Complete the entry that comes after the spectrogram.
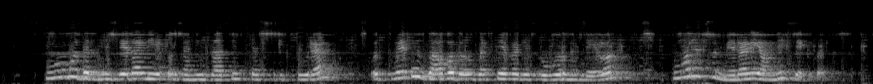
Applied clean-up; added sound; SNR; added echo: neural separator model SepFormer DNS4.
